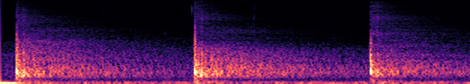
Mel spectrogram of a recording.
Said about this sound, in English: McCall shot his gun at a nearby tree as a warning.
